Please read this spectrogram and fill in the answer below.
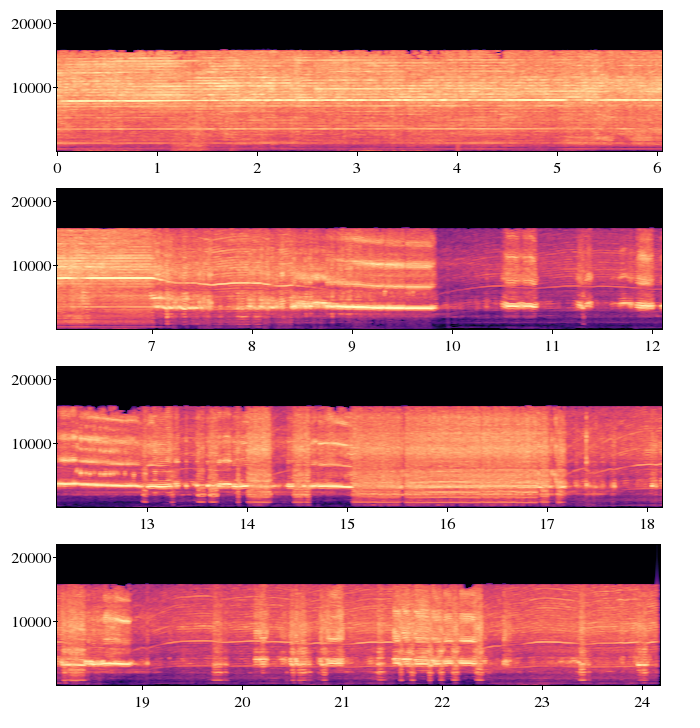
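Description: Handheld rotary tool with a burr grinding into a toe crack in a training hoof to open up the cavity. It runs at a steady high whine for about seven seconds, then its pitch dips and wavers as the burr bites, with several short breaks around the middle.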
